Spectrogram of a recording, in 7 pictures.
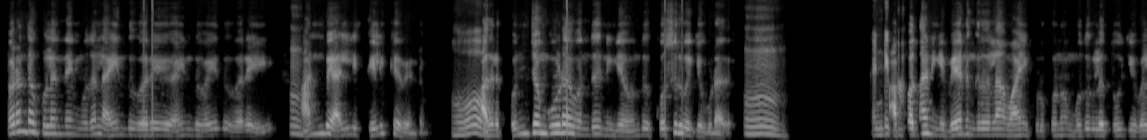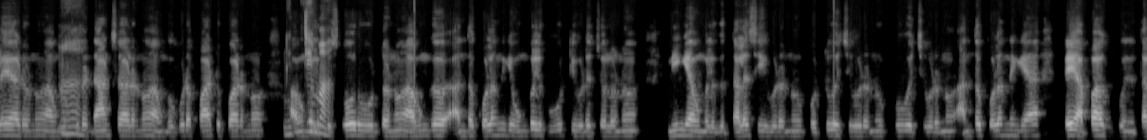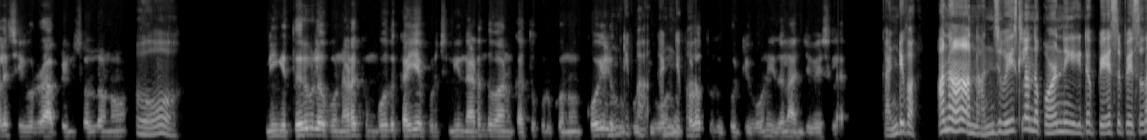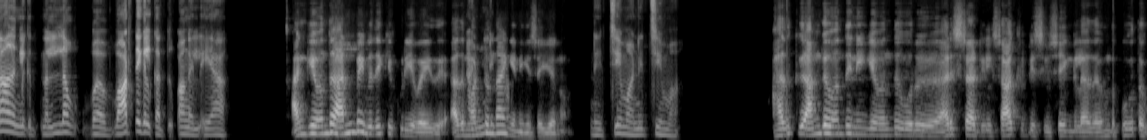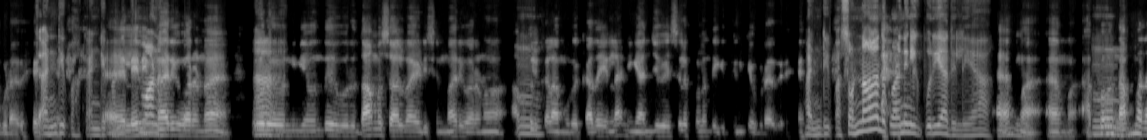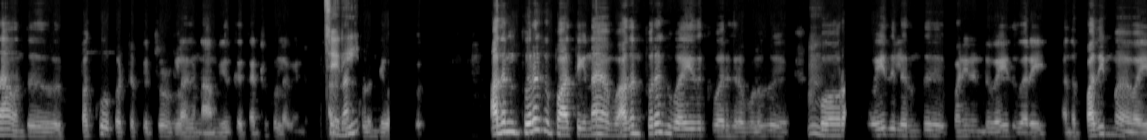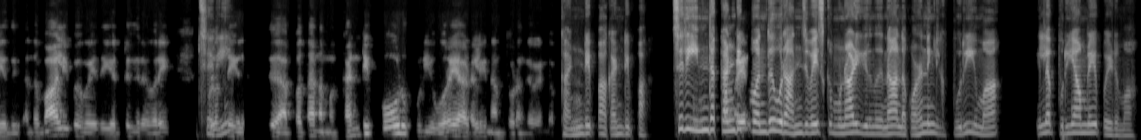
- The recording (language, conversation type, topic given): Tamil, podcast, குழந்தைகளுடன் திறந்த மனதுடன் உரையாடலை எப்படித் தொடங்குகிறீர்கள்?
- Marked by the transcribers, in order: other noise; tapping; "குழந்தைங்கட்ட" said as "குழந்தைங்க"; "போணும்" said as "ஓணும்"; "போணும்" said as "ஓணும்"; horn; laugh; chuckle; grunt; anticipating: "சரி. இந்த கண்டிப்பு வந்து ஒரு … இல்ல புரியாமலே போய்டுமா?"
